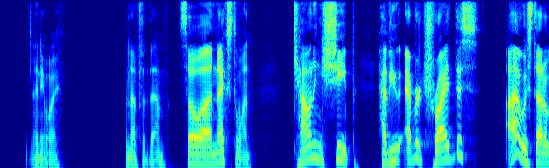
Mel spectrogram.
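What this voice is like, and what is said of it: Usual voice. Nothing is said of it.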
